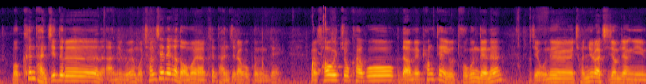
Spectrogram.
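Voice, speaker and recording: This man talks at a medium pitch and a moderate pace. His pitch swings very widely. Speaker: insurance sales manager. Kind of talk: staff briefing.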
